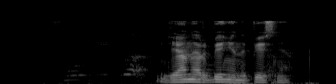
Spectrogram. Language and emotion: Russian, neutral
